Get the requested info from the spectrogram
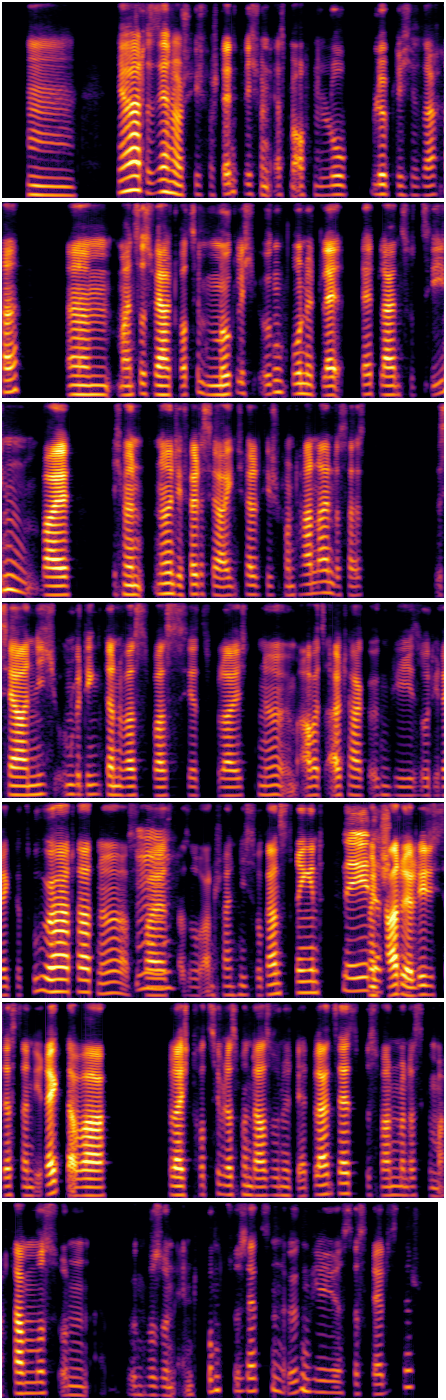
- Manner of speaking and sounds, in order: other background noise
- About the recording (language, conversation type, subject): German, advice, Wie kann ich mir täglich feste Schlaf- und Aufstehzeiten angewöhnen?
